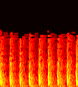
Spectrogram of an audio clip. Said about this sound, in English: Better knock again.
